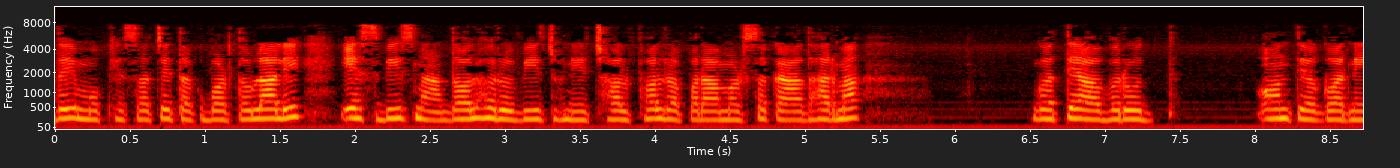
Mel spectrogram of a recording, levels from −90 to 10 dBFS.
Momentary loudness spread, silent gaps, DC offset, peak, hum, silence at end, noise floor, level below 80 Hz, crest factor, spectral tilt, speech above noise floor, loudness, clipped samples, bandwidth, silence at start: 9 LU; none; under 0.1%; -8 dBFS; none; 0 s; -58 dBFS; -60 dBFS; 20 dB; -3.5 dB/octave; 30 dB; -28 LUFS; under 0.1%; 8 kHz; 0 s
